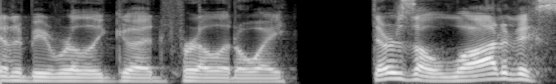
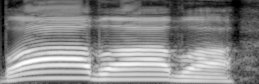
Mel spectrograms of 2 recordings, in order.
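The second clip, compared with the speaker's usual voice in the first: mocking boaster. Sports host mocks the Big Ten's overrated boasting, mocking.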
